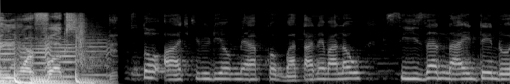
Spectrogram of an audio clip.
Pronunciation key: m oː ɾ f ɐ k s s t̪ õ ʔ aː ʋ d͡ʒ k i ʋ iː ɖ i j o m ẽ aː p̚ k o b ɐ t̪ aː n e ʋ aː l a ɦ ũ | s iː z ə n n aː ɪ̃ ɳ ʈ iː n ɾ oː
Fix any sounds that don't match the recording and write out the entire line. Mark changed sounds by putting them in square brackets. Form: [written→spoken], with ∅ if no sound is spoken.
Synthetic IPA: m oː ɾ f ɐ k s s t̪ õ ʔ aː [ʋ→∅] d͡ʒ k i ʋ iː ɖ i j o m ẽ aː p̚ k o b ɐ t̪ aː n e ʋ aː l a ɦ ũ | s iː z ə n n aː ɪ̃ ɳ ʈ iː n ɾ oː

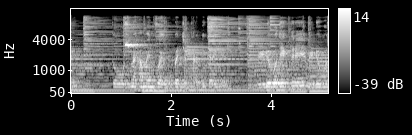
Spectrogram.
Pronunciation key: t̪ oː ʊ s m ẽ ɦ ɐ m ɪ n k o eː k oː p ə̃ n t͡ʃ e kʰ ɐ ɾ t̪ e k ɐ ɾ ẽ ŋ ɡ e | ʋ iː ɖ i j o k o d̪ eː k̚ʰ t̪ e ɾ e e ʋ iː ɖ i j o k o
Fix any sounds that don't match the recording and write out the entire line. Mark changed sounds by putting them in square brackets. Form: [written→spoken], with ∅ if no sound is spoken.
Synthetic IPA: t̪ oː ʊ s m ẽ ɦ ɐ m ɪ n k o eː k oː p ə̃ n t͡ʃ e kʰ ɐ ɾ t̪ [e→i] k ɐ ɾ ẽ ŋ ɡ e | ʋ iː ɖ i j o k o d̪ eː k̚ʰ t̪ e ɾ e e ʋ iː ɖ i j o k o

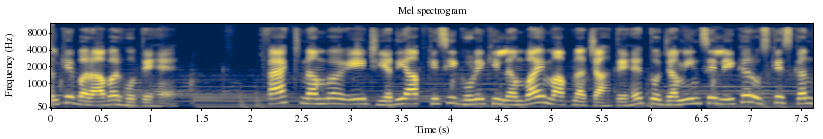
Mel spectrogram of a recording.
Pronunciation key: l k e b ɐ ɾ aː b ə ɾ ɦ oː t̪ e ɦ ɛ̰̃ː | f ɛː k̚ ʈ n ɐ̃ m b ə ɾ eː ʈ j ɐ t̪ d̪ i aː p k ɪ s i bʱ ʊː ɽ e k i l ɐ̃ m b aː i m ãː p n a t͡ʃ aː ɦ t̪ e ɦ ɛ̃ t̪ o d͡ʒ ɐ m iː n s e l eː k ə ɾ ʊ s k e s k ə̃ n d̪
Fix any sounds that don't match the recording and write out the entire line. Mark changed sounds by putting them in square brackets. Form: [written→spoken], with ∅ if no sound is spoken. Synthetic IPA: l k e b ɐ ɾ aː b ə ɾ ɦ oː t̪ e ɦ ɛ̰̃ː | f ɛː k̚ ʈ n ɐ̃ m b ə ɾ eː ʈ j ɐ [t̪→∅] d̪ i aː p k ɪ s i [bʱ→ɡʱ] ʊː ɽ e k i l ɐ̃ m b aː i m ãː p n a t͡ʃ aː ɦ t̪ e ɦ ɛ̃ t̪ o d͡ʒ ɐ m iː n s e l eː k ə ɾ ʊ s k e s k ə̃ n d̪

